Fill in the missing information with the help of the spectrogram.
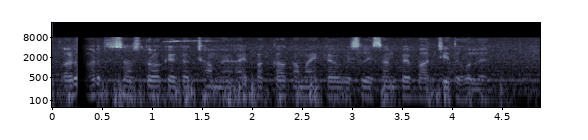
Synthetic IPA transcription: əɾəɾt̪ʰʃaːst̪ɾõkekək̚t͡ʃʰamẽʔaːjpəkːakɐmaːjkeʋɪsleːsənpebaːt̪̚t͡ʃiːt̪ɦoːleː

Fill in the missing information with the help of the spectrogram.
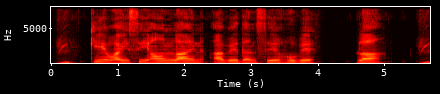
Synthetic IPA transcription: keʋaːisiɔːnlaːɪnaːʋeːd̪ənseɦobe | laː

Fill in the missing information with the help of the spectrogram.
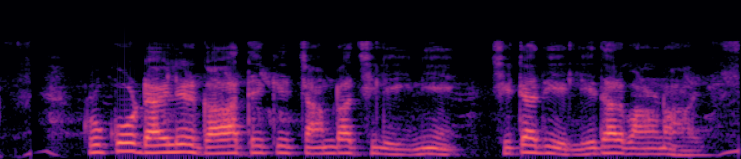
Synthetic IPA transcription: kɾukoɾɖajleɾɡat̪ʰeket͡ɕamɾat͡ɕʰilenije | t͡ɕʰeʈad̪ijeled̪aɾbaɽ̃onoɦɔe

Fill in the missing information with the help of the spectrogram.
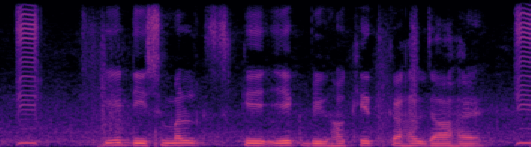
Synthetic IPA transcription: jeːɖiːsməlskeeːkbɪɡʱakʰeːt̪kɛɦəld͡ʒaːɦɛː

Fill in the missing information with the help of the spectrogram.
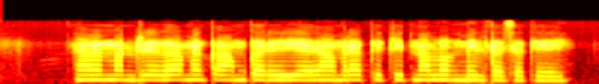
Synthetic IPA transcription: ɦəmemənɖɾeɡamẽkaːmkəɾəɦiɛɦɦəmɾakekɪt̪naloːnmɪlt̪asəkeɦi

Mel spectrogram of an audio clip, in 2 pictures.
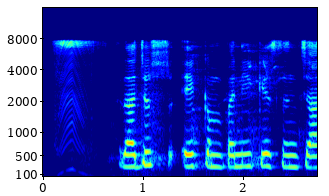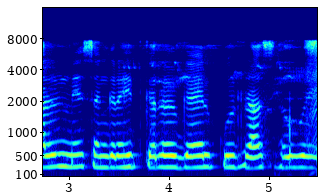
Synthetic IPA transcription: ɾaːd͡ʒəseːkːə̃mpənikesə̃ɲt͡ʃaːlənmẽsə̃ŋɡɾəɦɪt̪kəɾəlɡəjəlkʊlɖɾaːsɦɛueː

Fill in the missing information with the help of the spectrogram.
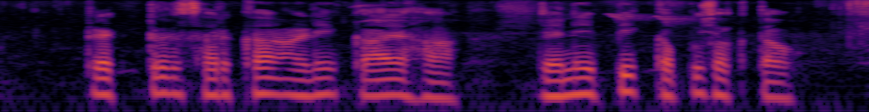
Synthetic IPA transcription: ʈɾek̚ʈəɾsəɾkʰaːɽ̃ikajɦad͡ʑanepikːəpuːɕəkt̪aw

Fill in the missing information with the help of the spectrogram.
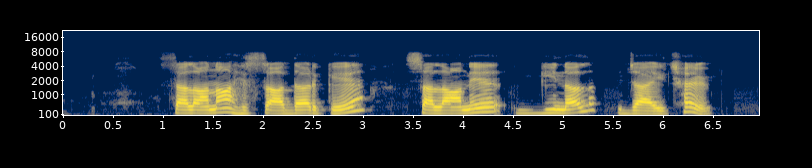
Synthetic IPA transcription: səlaːnaɦɪsːad̪əɽke | səlaːneɡɪnəl | d͡ʒaːit͡ʃʰə

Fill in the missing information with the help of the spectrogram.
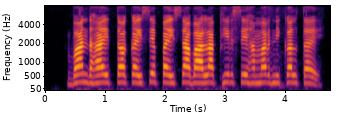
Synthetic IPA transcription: bənd̪ʱɦəjt̪əkəjsepəɪsabalapʰiɾseɦəməɾnikəlt̪əj

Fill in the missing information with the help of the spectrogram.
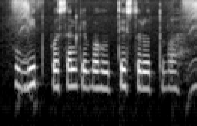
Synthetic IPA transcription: bit̪pəsənkebəɦut̪ːesuɾot̪ːba

